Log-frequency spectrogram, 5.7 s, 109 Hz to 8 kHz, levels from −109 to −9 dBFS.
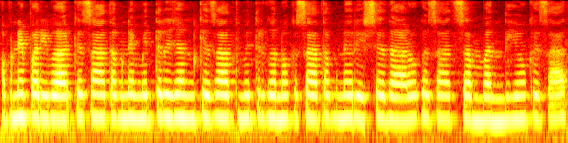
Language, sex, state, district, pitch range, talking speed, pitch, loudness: Hindi, female, Delhi, New Delhi, 225-230 Hz, 190 wpm, 230 Hz, -18 LUFS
